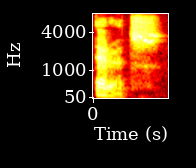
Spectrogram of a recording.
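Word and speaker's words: אֶרֶץ: is usually usually errates errors is a segulate noun accented on the first syllable eretz okay but when the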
